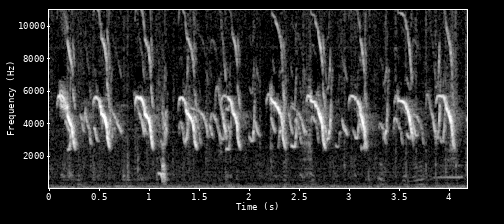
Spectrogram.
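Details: Black chicks hatched just days earlier, still dependent on their mother's warmth, call with high shrill chirps sweeping downward, overlapping from several birds, plus a short lower sound near the start.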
